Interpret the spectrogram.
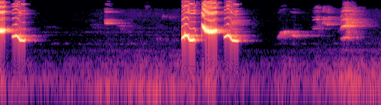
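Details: Morning song of an orange-headed thrush: a short sweeping phrase, then a quiet stretch with soft distant chirps, then a loud cluster of three rich, slurred notes, followed by faint high twitters.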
